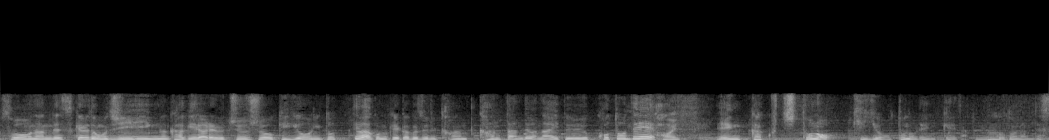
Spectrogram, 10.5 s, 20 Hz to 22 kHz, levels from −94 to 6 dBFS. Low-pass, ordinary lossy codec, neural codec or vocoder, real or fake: 7.2 kHz; MP3, 48 kbps; vocoder, 22.05 kHz, 80 mel bands, WaveNeXt; fake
